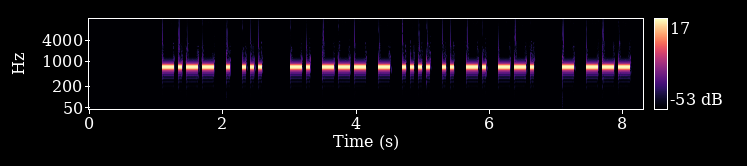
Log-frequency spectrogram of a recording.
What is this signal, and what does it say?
Morse code, heard as a keyed tone, about 20 wpm, 700 Hz. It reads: YES NOTHING TO
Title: Sentences from Top 1300 Words 20wpm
